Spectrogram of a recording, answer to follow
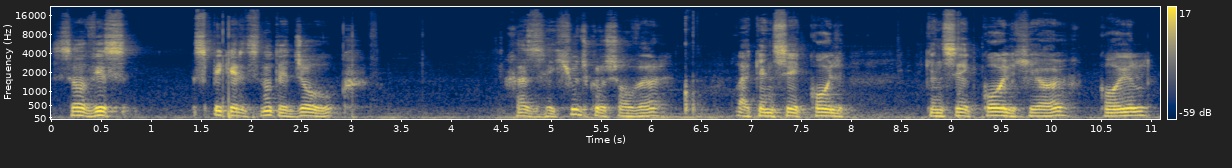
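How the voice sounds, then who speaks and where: Slow-paced man giving a halting product walkthrough. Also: mid-range voice. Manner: halting, repeats phrases as he points things out. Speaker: hi-fi reviewer presenting a loudspeaker. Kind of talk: casual hands-on video commentary.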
